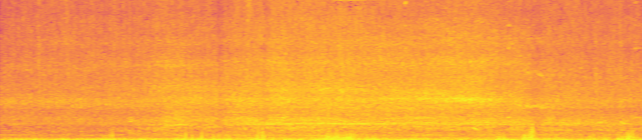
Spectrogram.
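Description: Outdoor street ambience dominated by a steady, fluctuating low rumble of wind on the microphone, with faint voices in the background.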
